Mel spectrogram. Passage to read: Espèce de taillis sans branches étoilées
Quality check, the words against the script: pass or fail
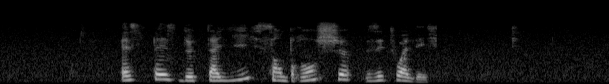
pass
